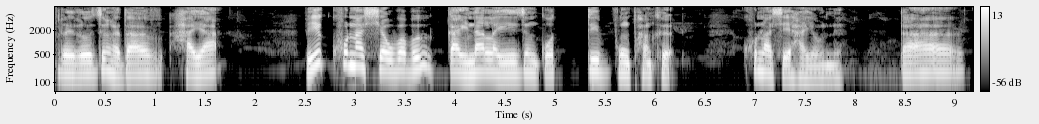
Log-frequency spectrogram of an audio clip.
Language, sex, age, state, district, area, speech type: Bodo, female, 60+, Assam, Baksa, urban, spontaneous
